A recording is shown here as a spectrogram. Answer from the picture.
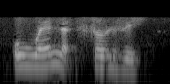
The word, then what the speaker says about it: Howel-Solvay: Howel-Solvay. OL, ça s'écrit OWEL, et plus loin, Solvay, SOLVET.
